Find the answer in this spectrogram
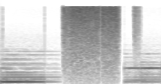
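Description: Background music with held notes fades out and gives way to a short burst of static hiss, about three-quarters of a second long, that cuts off sharply as the music comes back on new notes: a static-noise transition effect between clips.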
